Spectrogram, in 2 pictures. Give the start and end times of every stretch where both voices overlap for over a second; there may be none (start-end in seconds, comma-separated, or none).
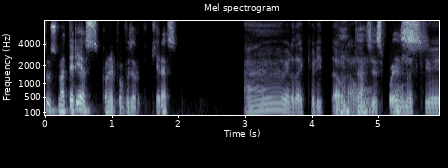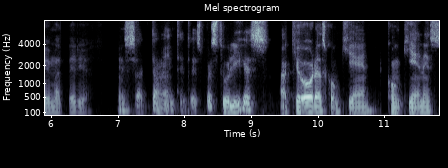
4.3-5.8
